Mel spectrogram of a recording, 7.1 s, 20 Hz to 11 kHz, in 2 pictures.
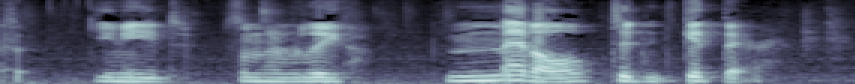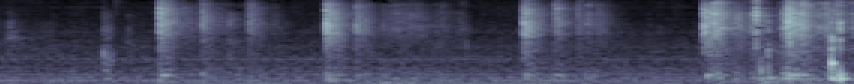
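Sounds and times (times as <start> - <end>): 
speech: 0.0 - 3.3
stacked tower of small hard objects wobbling, clattering and rattling: 4.2 - 7.1.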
